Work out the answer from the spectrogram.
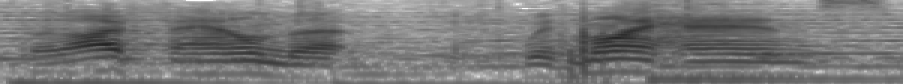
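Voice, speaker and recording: A man's voice: on the high side, slow, music in the background. An actor playing a chatty male prisoner who boasts about his car-stealing past to a guard.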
